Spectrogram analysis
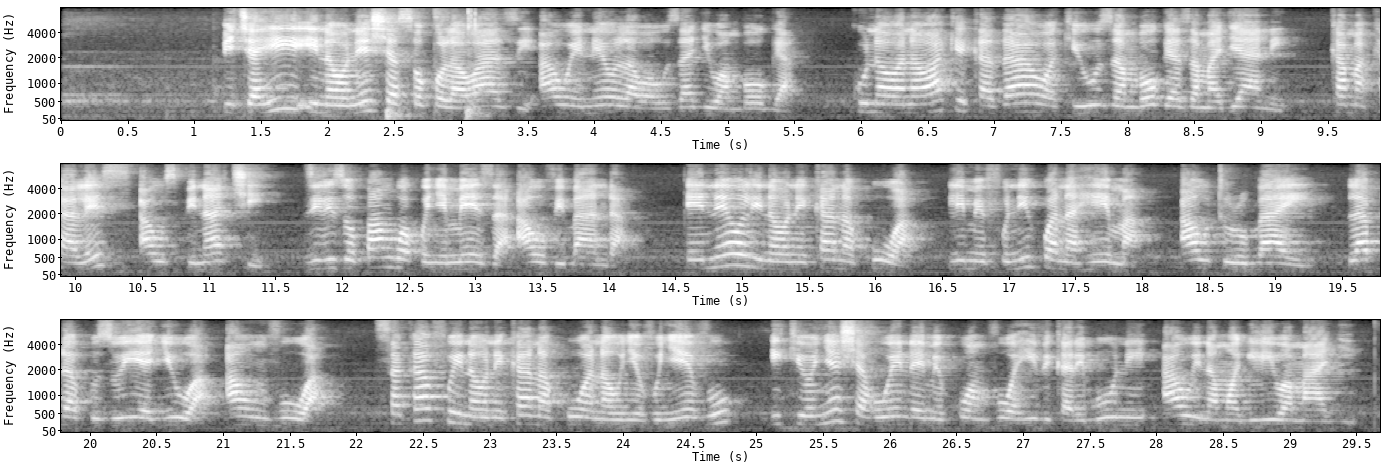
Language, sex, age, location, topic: Swahili, male, 18-24, Nakuru, finance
